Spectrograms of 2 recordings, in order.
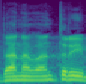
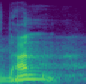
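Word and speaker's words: Dhanvantari: North Indian people must connect, don't go on clipping away one syllable and come Dhanavantari becomes Dhan, Trayodashi becomes Tera.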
